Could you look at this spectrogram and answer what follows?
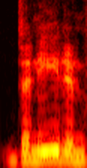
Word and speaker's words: Dunedin: hitter friendly ballpark they're uh they're parked in dunedin florida i finally pronounced it right yeah and then i i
